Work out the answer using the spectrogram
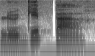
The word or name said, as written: cheetah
